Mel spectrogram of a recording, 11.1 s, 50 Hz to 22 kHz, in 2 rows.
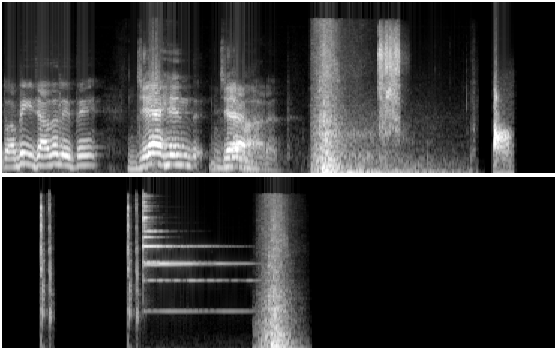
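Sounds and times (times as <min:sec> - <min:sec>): high ringing chime: 0:06.9 - 0:08.2.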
